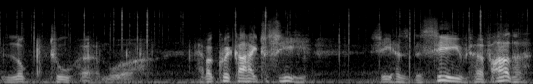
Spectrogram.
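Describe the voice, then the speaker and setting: A man's voice: medium pitch, very animated, measured pace, pushed and bright, full character voice. Grieving noble father, stern, theatrical, mid-range voice, noisy vintage radio recording. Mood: bitter warning. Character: grieving, bitter noble father of a grown daughter. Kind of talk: 1940s radio Shakespeare acting. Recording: noisy old radio broadcast.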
